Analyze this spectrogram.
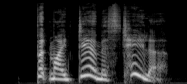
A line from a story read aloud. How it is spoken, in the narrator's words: exclaimed Mr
